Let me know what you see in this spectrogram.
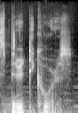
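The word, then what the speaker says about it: esprit de corps: strong practical sense of ispiritic corpse or course cuz the P is silent I believe is spirit decors which in the field developed into the finest thing that arose out of the war comradship.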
